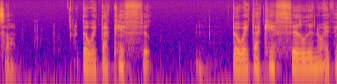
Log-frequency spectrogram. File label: "ceffyl", Welsh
